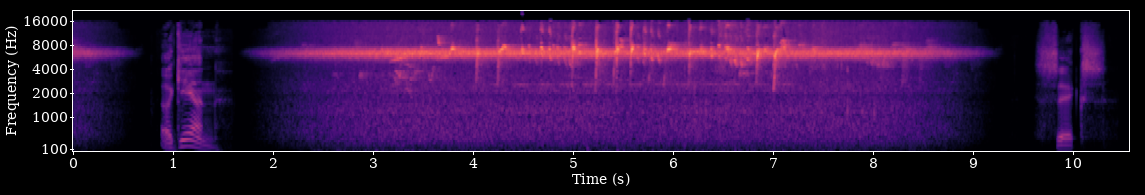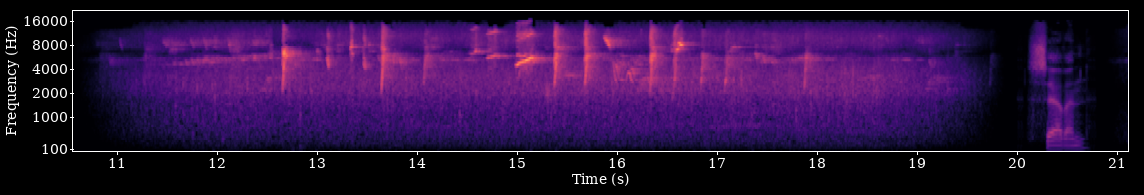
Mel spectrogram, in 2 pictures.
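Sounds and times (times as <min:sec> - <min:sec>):
high insect hum: 0:00.0 - 0:00.5, 0:01.9 - 0:09.1, 0:10.9 - 0:19.5
speech: 0:00.9 - 0:01.6, 0:09.8 - 0:10.4, 0:20.3 - 0:20.8
White-winged tanager calling: 0:02.2 - 0:09.0, 0:11.5 - 0:17.9.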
